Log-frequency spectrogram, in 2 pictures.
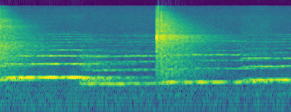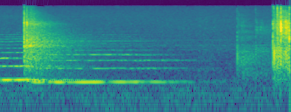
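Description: A small choir of women sings a sustained chord in an echoing hall.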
